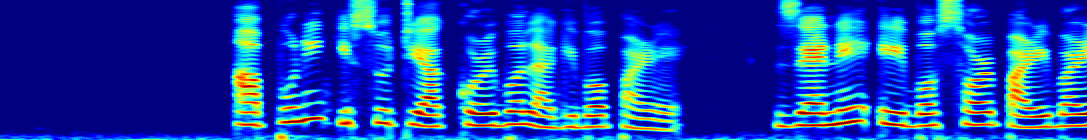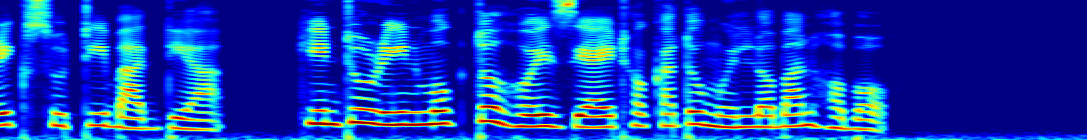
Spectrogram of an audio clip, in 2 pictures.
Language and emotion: Assamese, neutral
